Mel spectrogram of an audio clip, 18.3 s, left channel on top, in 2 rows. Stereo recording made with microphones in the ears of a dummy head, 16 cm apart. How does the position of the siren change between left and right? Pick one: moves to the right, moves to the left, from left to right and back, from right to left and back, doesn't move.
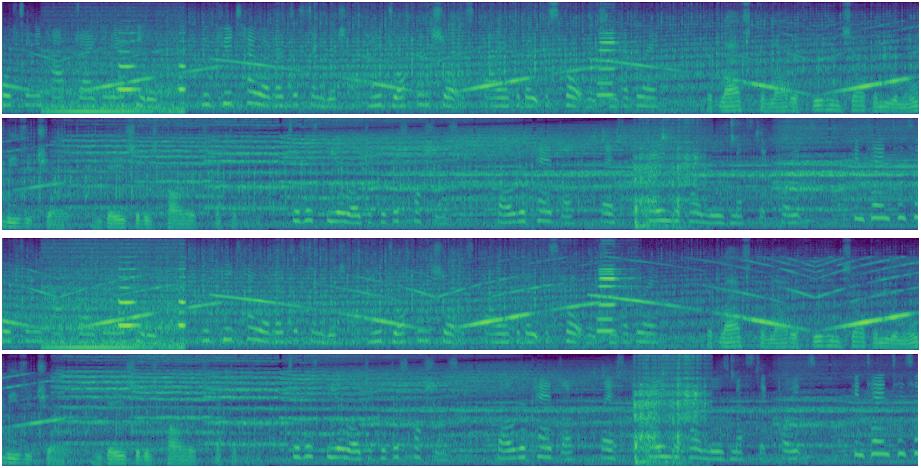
moves to the left.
